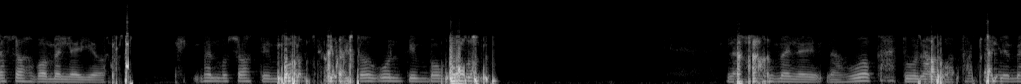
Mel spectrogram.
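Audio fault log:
Throughout: GSM full-rate codec, the speech sounds buzzy and gravelly because a pulse-driven vocal-tract model rebuilds it, with nothing above 4 kHz, a steady roughness unlike bursty errors.
1.04–1.34 s, 2.78–3.60 s, 4.38–4.99 s, 7.34–7.72 s, 9.18–10.03 s: GSM bit errors, brief squawks, pops and gargling where corrupted filter, pitch and gain values distort whole frames, confined to these stretches.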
